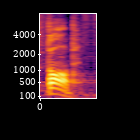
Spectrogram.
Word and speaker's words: B.o.B: basically the immediate question who on earth is bob yes i've never heard of him and apparently his name is pronounced b.o.b okay could have led with that dany instead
